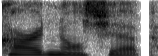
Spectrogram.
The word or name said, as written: cardinalship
